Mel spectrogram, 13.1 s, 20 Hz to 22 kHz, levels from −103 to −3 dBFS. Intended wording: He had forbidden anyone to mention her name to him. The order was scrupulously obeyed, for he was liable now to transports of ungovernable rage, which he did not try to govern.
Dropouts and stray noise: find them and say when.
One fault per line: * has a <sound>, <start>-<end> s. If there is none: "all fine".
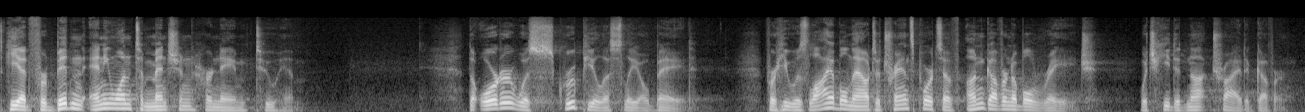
all fine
